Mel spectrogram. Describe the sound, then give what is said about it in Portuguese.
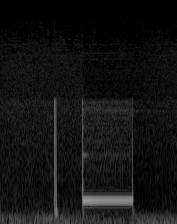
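A telephone busy signal sounds after a dropped call during a phone interview: a short blip, then a steady mid-pitched tone held for about half a second, then the next tone begins. No voices are heard. “A gente acabou caindo aqui a ligação do Tenório, mas nós já estamos tentando reconectar aqui para ele continuar explicando para a gente como é que é essa situação”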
